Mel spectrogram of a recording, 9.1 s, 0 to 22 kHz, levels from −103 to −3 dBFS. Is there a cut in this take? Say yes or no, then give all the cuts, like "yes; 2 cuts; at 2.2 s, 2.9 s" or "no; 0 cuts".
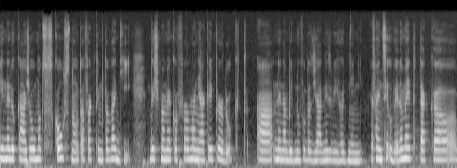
yes; 1 cut; at 7.5 s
